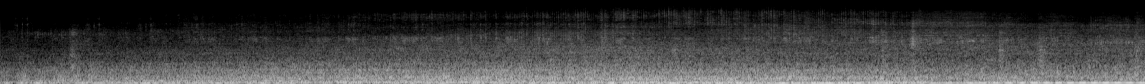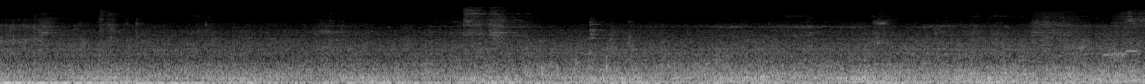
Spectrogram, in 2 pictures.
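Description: Diesel-hauled freight train crossing a steel girder railway bridge: the locomotive's low engine drone is loudest about ten seconds in, then a long string of loaded wood-chip hopper cars rolls over with a steady wheel rumble and a few sharp clicks.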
